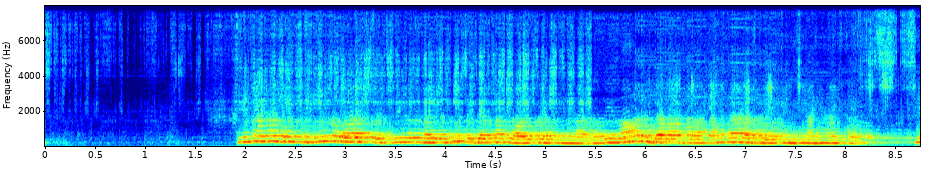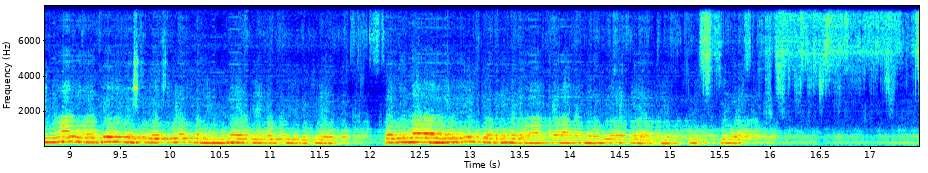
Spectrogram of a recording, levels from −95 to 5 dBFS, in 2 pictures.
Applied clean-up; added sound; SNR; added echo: neural separator model SepFormer DNS4.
